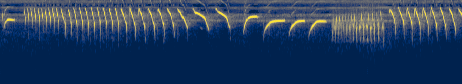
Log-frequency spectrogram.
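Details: Canary song meant to teach young canaries to sing: buzzy trill, long run of falling whistled sweeps, rising whistles, then a rough burst and more sweeps.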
